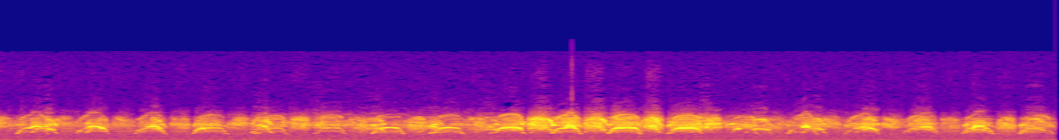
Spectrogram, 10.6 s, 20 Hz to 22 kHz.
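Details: Black storks at their nest in Zemgale, Latvia, 7 April 2016: dense overlapping rasping, arched whistles from more than one bird, calling rapidly and continuously.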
